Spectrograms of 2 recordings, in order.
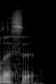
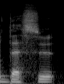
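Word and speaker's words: です: So when you first learn the language, right, you'll literally pronounce this so desu, so desu, and then you realize that this desu becomes des in real life.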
